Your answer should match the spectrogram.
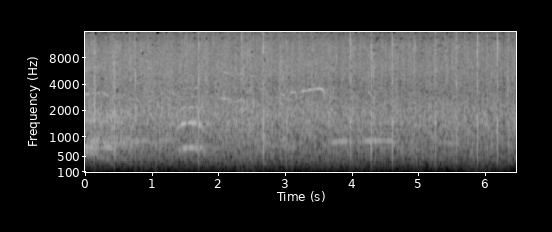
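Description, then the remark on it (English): Sustained applause from a sizable audience at Red Rocks Church, given for everyone who meets at the Rocky Mountain MS Center; dense overlapping claps fill the space steadily for several seconds, with a few faint whistles or cheers rising above it. “But now, can we give the most gracious round of applause to everyone that meets at our Rocky Mountain MS Center?”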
